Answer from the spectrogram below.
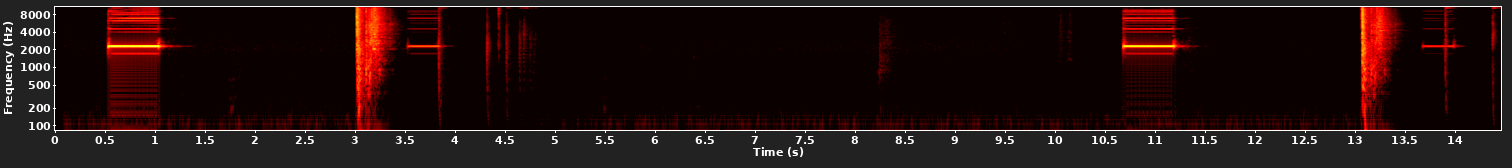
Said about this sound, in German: das vorhin aufgenommen, wie das klingt, wenn man sozusagen sieben Sekunden die Waffe nach unten halten muss und dann innerhalb von drei Sekunden den Schuss abgeben muss.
